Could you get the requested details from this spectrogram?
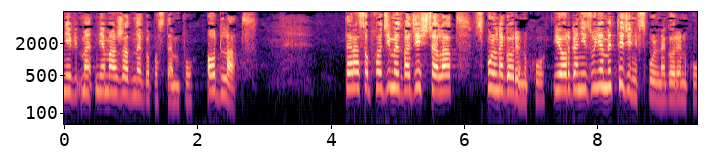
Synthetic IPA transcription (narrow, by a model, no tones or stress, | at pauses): ɲɛmaʐad̪nɛɡɔpɔst̪ɛmpu | ɔd̪lat̪ | ɛɾasɔpxɔd͡ʑimɘd̪vad͡ʑeɕt͡ɕalat̪fspulnɛɡɔɾɘŋkʰuiɔɾɡaɲizujɛmɘt̪ɘd͡ʑeɲfspulnɛɡɔɾɘŋku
